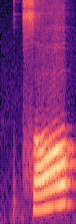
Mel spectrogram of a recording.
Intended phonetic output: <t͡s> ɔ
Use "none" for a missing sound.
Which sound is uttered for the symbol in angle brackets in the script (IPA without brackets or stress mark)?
t͡s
